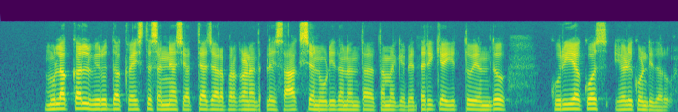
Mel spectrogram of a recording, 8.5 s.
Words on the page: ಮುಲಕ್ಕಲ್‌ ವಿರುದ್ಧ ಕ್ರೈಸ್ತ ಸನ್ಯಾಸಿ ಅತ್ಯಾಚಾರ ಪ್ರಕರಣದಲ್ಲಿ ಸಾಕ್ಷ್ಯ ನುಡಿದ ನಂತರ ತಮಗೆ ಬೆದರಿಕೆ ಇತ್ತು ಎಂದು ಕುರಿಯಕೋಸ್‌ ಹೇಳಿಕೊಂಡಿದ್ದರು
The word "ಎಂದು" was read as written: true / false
true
